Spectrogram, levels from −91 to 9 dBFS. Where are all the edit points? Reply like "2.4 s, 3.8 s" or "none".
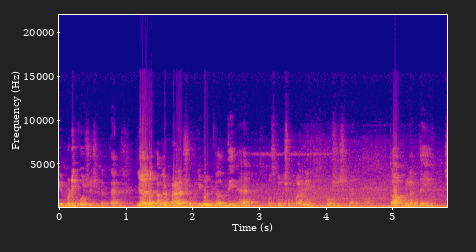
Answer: none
